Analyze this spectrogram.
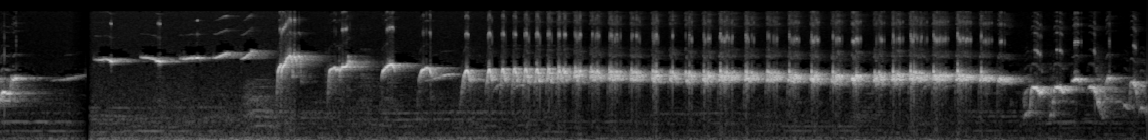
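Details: White-rumped shama song used to provoke another bird into singing: opening rising whistles and sharp upslurs, then a long fast even trill of buzzy notes near one pitch, ending in lower varied phrases.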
